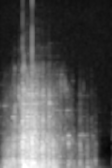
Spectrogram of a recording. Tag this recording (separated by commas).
Tools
